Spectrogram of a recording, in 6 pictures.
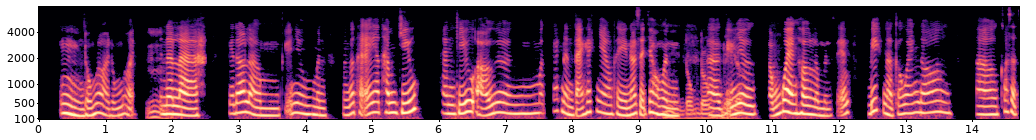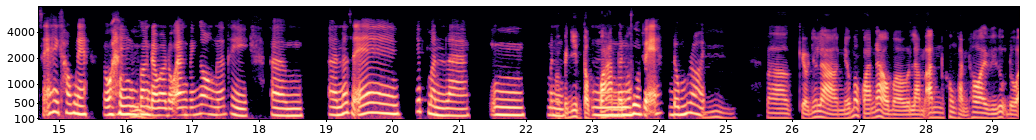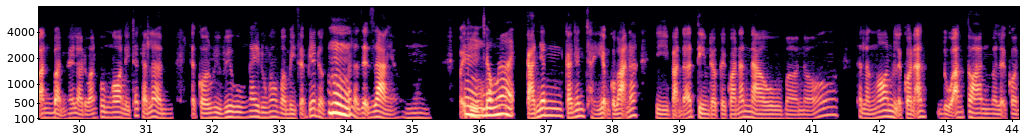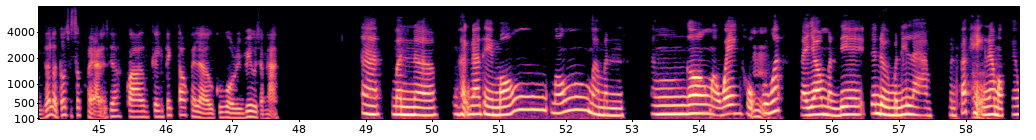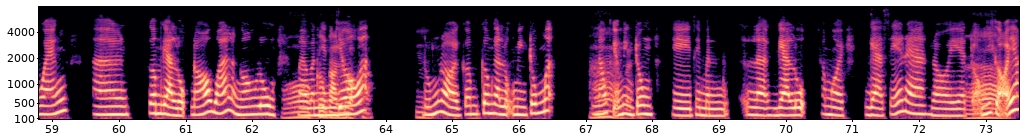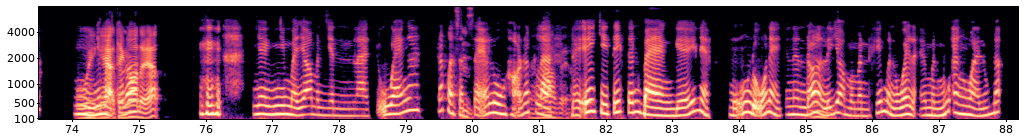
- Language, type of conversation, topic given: Vietnamese, podcast, Làm sao để cân bằng chế độ ăn uống khi bạn bận rộn?
- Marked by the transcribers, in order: laughing while speaking: "cho mình"; background speech; laughing while speaking: "Đồ ăn"; in English: "review"; other background noise; laugh; "hoài" said as "quài"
